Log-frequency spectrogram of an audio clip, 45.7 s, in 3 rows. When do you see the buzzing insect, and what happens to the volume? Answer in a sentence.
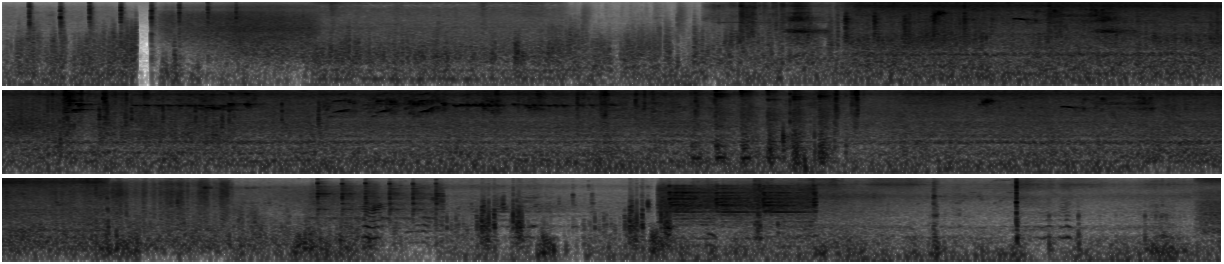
You can hear the buzzing insect from 10.4 to 45.6 s, at a steady volume.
